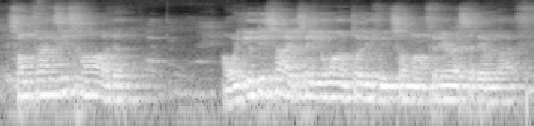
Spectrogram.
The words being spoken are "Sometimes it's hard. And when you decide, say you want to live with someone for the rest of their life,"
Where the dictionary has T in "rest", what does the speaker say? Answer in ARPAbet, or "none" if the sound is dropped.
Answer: none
